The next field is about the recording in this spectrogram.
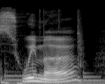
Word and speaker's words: SWMRS: Alors, le groupe s'écrit S-W-M-R-S. En fait, c'est Swimmer, hein, version j'enlève les voyelles.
